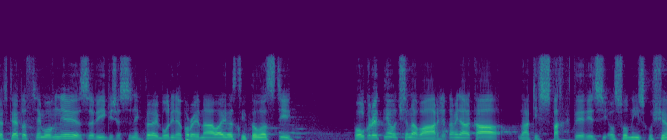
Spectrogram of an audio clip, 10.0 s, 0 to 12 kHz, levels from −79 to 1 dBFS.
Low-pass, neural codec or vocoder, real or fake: 7.2 kHz; codec, 16 kHz, 0.5 kbps, X-Codec, HuBERT features, trained on balanced general audio; fake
